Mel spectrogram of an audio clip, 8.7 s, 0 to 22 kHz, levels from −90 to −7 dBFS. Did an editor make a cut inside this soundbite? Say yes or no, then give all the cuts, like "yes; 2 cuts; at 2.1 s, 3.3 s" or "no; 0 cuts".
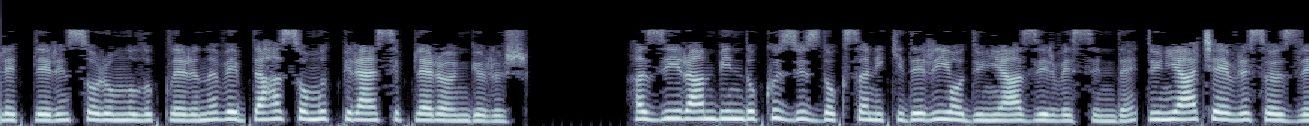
yes; 1 cut; at 1.6 s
